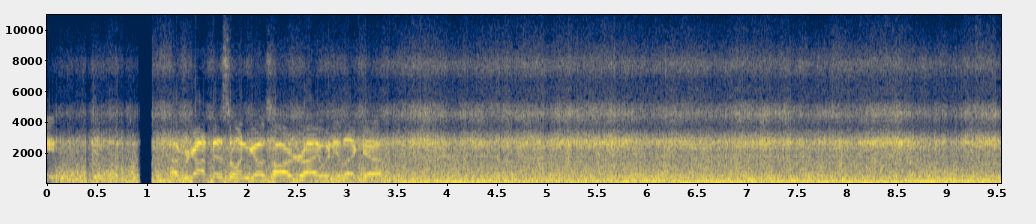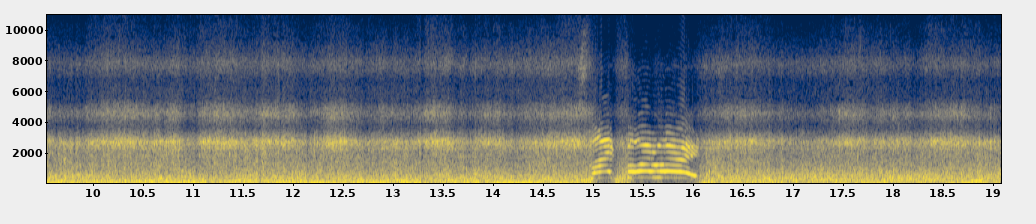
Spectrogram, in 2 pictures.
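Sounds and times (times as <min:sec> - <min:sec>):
motorboat engine drone: 0:00.0 - 0:19.0
water rushing past: 0:00.0 - 0:19.0
wind buffeting microphone: 0:00.0 - 0:19.0.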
